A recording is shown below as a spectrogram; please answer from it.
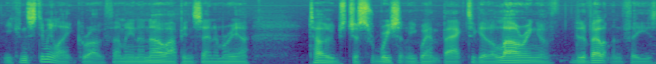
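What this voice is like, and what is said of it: London English accent. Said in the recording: “your accent. ... I'm from London originally.”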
